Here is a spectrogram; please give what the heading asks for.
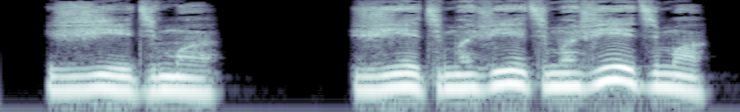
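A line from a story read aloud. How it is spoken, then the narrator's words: Crowd whispering. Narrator (Russian): пробежал в толпе ветерком шепоток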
